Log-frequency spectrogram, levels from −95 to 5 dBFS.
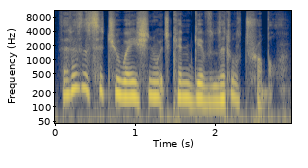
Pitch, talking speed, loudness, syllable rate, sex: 175 Hz, 185 wpm, -16 LUFS, 4.7 syllables/s, male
